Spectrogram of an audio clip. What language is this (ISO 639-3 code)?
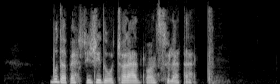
hun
